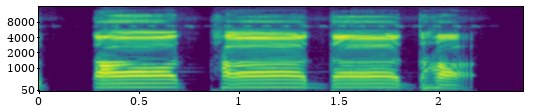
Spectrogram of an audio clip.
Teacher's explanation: ओठ का प्रयोग नहीं होता, केवल दांतों का प्रयोग होता है।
